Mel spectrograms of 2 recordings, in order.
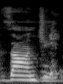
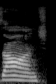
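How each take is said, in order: First: The word ends with an added 'ee' vowel. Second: The word ends on a consonant, no final vowel. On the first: The speaker calls it wrong. "not Zonji" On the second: The speaker calls it right. "I said Zonj"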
